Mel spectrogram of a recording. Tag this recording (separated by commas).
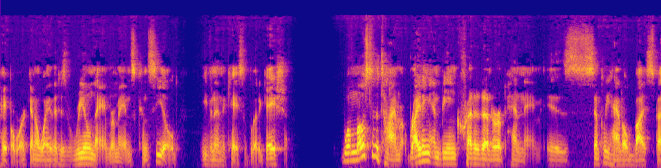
Speech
